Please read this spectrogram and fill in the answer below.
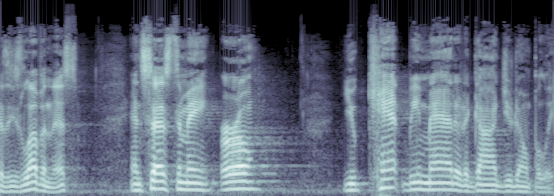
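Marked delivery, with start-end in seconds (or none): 2.2-5.5 acted serene, very calm, quietly delighted, gently amused. Retelling a sponsor's reply to ranting about God: imitating Donald speaking very calmly. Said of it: "very calmly, with a twinkle in his eye".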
